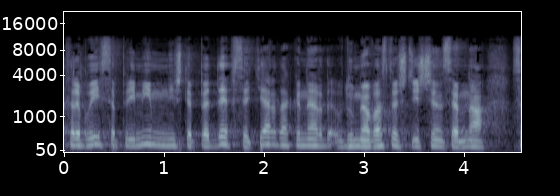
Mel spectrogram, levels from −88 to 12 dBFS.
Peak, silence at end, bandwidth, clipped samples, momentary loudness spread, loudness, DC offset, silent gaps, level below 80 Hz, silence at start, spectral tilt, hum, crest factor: -8 dBFS; 0 s; 11.5 kHz; under 0.1%; 5 LU; -28 LUFS; under 0.1%; none; -70 dBFS; 0 s; -3 dB/octave; none; 22 dB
